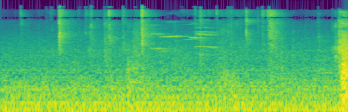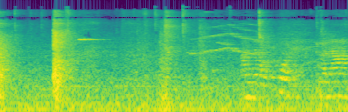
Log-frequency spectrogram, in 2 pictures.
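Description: Crab legs being cracked and picked apart by hand, with small scattered clicks and snaps and two louder cracks about five and six seconds in.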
